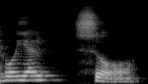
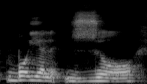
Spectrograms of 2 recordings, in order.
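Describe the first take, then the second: First: Zoo with an unvoiced s; Spanish s sound. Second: Zoo with a buzzing z; voiced English z. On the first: Teacher showing the correct Spanish z. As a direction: zoo said soo. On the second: Teacher showing the wrong z. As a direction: zoo slowly, z vibrating. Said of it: "It's not". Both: Shown as a demonstration.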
